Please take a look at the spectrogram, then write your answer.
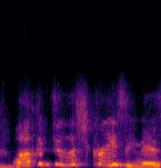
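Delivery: high laughing welcome. Real, not acted. Seller welcoming chat, laughing. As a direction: giggle the welcome.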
